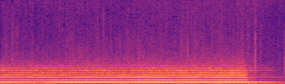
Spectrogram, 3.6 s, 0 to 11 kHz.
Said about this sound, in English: The largest white pine mill in the world, the one at Virginia, closed on October 9th, 1929. On that day, as the last log was sent through the screaming saw, there was sounded a long blast on the plant whistle.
